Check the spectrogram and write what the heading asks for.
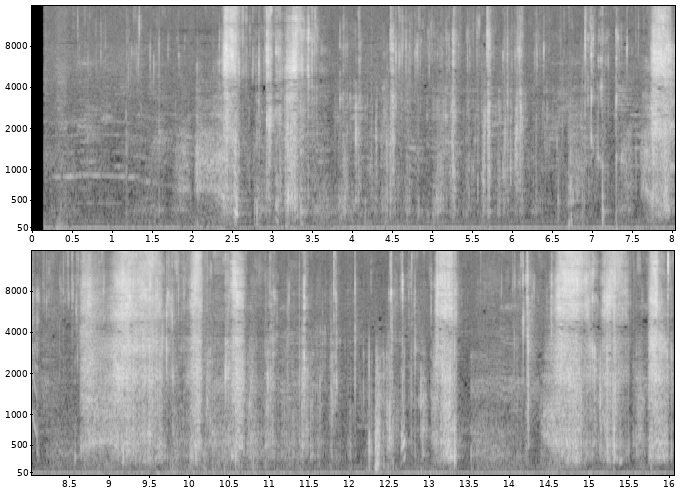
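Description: Noodles being slurped and chewed with chopsticks, in bursts of loud slurping: a little after two seconds, around eight to ten seconds, and again near the end.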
